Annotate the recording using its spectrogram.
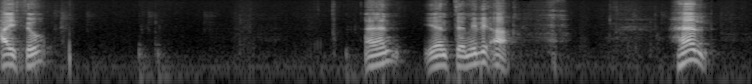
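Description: A man speaks in short bursts.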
